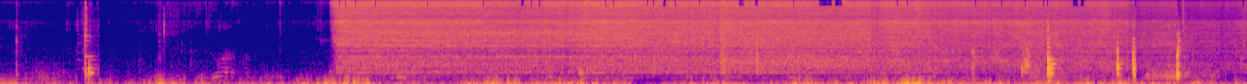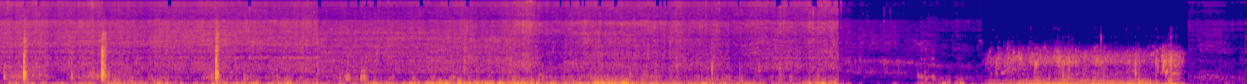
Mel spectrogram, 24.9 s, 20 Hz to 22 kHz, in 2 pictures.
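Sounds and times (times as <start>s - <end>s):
food sizzling in a frying pan: 3.3s - 21.3s.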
